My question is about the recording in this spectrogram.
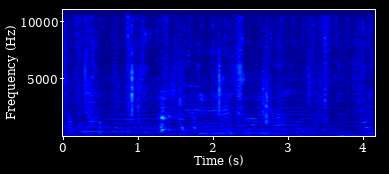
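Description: Background music with chickens clucking over it in short, wavering calls.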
